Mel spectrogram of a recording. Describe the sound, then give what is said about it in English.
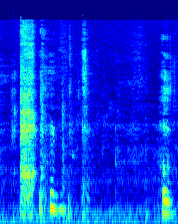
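Gagging and retching from a person struggling not to choke, heard as a few rough, breathy throat bursts with short gaps and noisy breathing between them. “Just gonna keep gagging.”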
